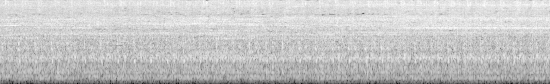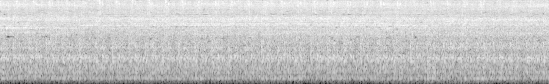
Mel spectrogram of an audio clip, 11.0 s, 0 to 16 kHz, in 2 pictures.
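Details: 1999 Honda Odyssey idling: even idle under a steady airy hiss; owner suspects a vacuum leak underneath the intake manifold, unconfirmed.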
